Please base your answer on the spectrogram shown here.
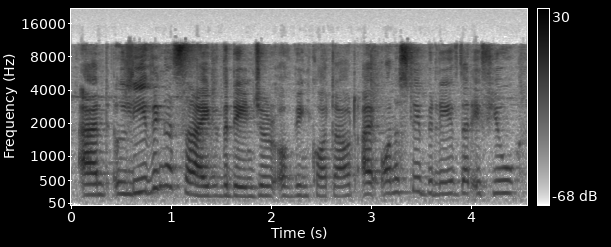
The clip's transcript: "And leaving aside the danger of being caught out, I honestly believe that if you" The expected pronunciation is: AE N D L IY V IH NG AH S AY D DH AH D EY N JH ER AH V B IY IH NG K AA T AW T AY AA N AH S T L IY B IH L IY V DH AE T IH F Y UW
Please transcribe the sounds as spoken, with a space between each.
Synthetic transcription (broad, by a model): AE N D L IY V IH NG AH S AY D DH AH D EY N JH ER AH V B IY IH NG K AA T AW T AY AA N AH S T L IY B IH L IY V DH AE T IH F Y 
